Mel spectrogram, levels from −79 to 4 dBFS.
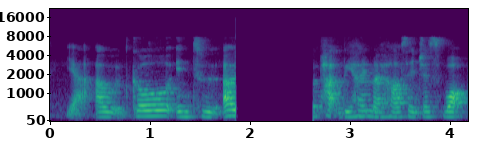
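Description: A playback stall runs from 1.86 s to 2.63 s: the speech cuts off mid-flow and the output falls completely silent for about 0.78 s before the sound resumes. A gap this long is the signature of the output being starved. The player likely ran out of buffered data or had its audio thread blocked, leaving nothing to send until it recovered.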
